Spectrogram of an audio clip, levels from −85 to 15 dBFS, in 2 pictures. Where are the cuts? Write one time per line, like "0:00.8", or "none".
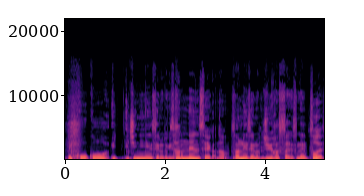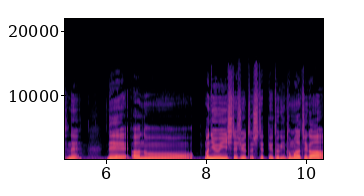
0:03.3
0:03.9

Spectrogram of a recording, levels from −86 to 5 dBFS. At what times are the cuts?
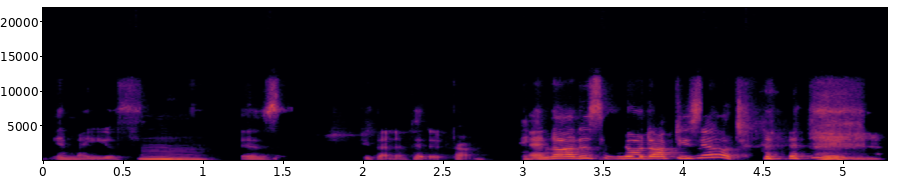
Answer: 0:02.1
0:03.1
0:04.1

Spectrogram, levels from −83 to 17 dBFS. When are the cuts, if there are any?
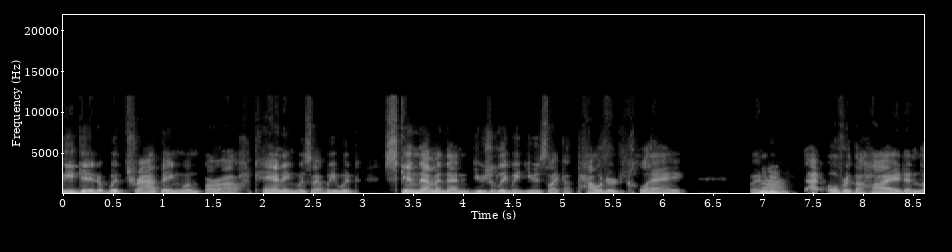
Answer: none

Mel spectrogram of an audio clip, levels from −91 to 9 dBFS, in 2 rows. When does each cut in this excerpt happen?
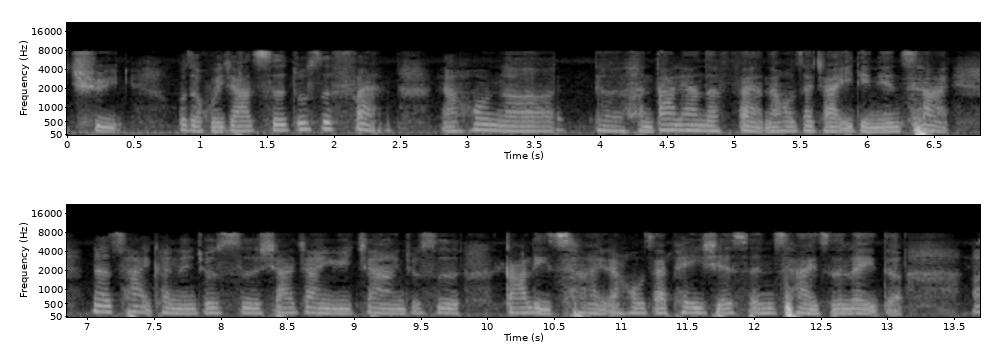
none

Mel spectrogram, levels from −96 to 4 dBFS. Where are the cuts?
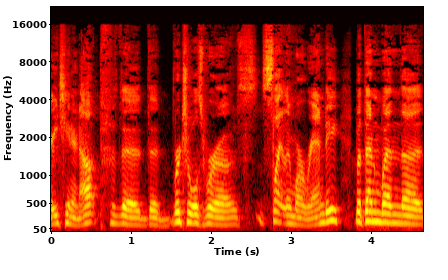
0:03.7

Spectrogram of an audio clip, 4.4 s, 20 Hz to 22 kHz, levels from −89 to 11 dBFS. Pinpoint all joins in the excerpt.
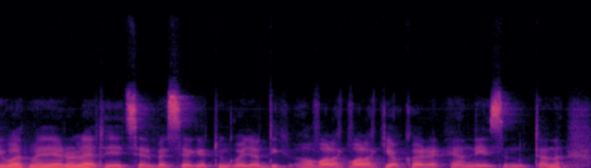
0:02.6

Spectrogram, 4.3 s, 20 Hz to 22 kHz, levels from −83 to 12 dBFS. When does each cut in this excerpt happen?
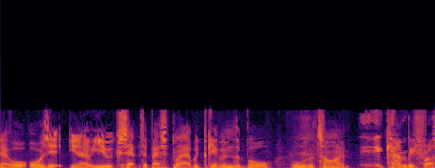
0:01.4
0:02.1

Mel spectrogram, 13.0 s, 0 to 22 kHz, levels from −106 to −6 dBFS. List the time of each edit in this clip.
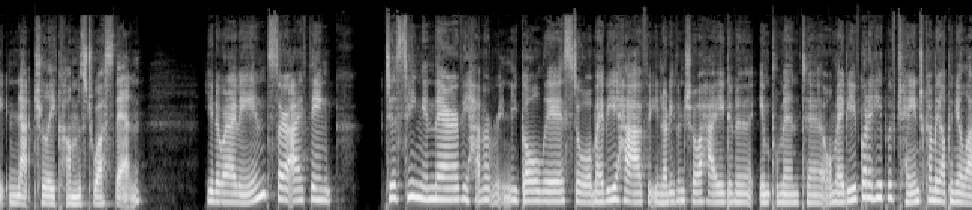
none

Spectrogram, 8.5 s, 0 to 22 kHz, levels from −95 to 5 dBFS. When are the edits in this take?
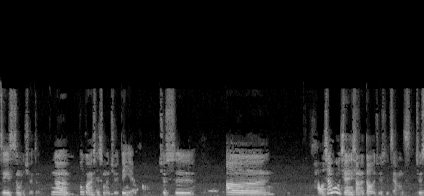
0:04.4

